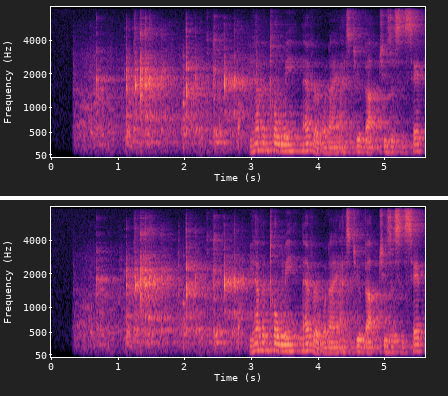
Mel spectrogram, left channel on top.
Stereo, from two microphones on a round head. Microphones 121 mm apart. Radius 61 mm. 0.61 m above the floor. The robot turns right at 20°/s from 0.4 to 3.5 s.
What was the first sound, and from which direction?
Typing on a keyboard, 25° left (ahead or behind).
